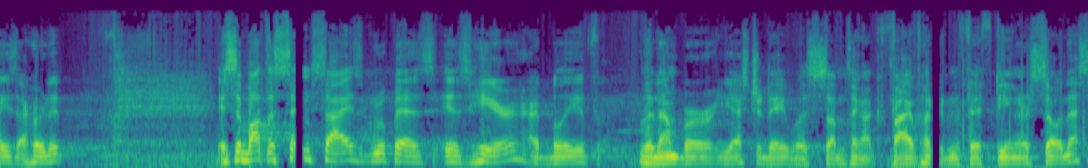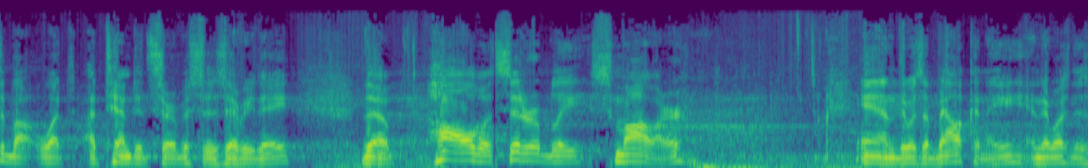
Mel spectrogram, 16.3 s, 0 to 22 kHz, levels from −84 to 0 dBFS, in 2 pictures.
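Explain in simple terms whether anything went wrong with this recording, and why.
Damaged data in a compressed stream: the decoder stumbles over bad chunks and skips ahead, making brief glitches at 2.17–2.29 s, 6.95–7.06 s and 11.82–11.88 s.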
